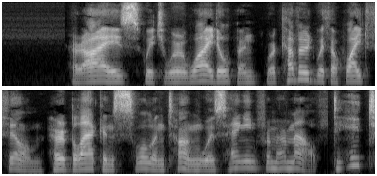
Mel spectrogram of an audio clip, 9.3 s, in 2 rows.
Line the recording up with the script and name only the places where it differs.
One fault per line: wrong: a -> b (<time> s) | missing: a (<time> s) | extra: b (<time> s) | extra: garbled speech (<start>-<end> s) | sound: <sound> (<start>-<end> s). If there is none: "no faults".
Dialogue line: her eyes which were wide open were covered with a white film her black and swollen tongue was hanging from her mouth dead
no faults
